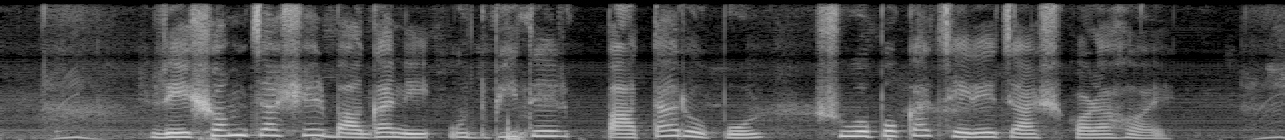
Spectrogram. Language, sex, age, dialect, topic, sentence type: Bengali, female, 25-30, Standard Colloquial, agriculture, statement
